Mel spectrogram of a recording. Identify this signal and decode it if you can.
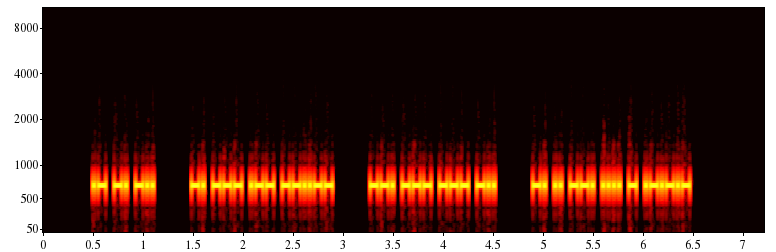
Morse code, heard as a keyed tone, about 46 wpm, 700 Hz. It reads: AND NOW, GOOD NIGHT.
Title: 2x Word-Spacing - Sentences from Top 300 Words - 45wpm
